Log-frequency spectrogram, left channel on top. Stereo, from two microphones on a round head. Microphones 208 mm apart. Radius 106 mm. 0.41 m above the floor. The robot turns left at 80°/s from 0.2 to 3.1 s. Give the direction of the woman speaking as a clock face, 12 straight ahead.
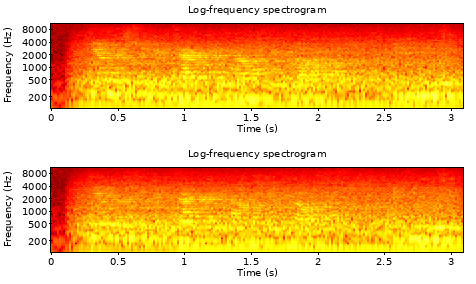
10 o'clock.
